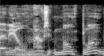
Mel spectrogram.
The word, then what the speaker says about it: Mont Blanc: Mont Blanc.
